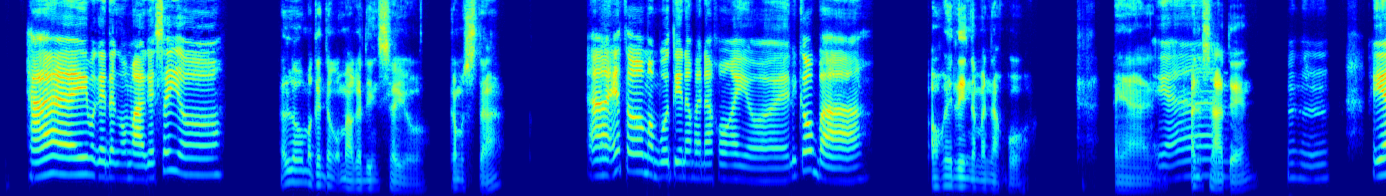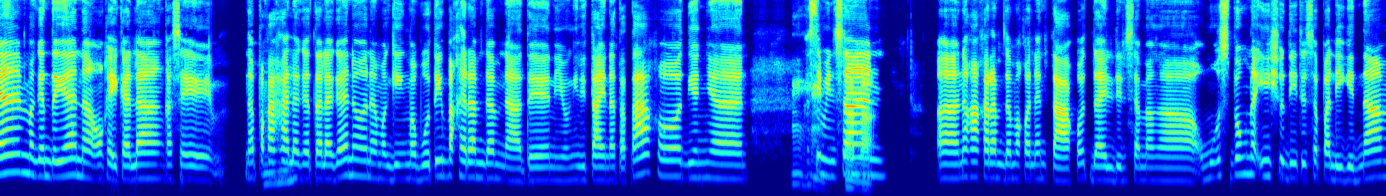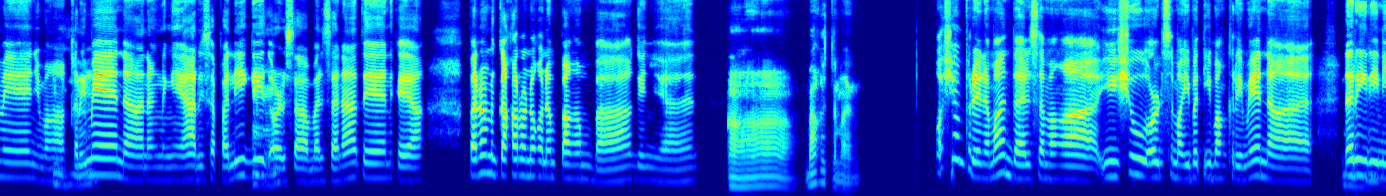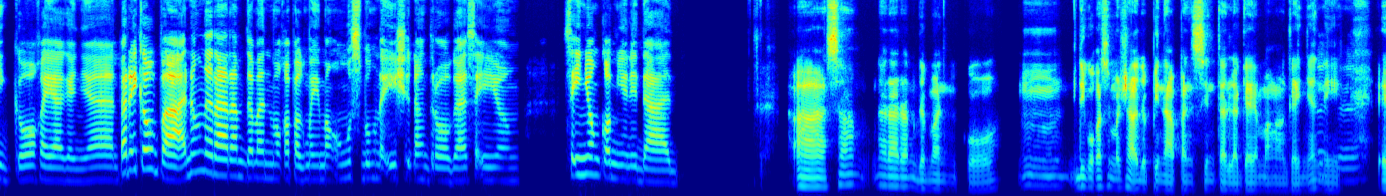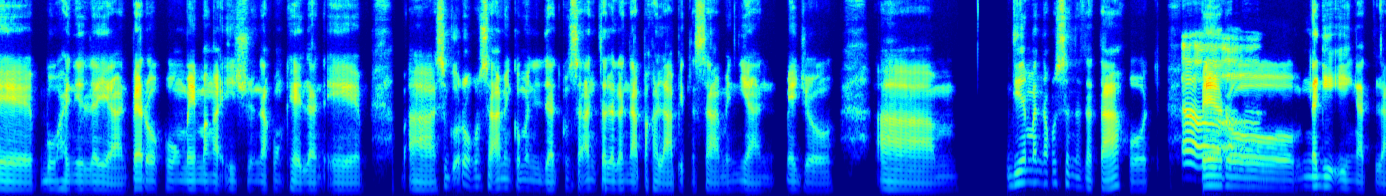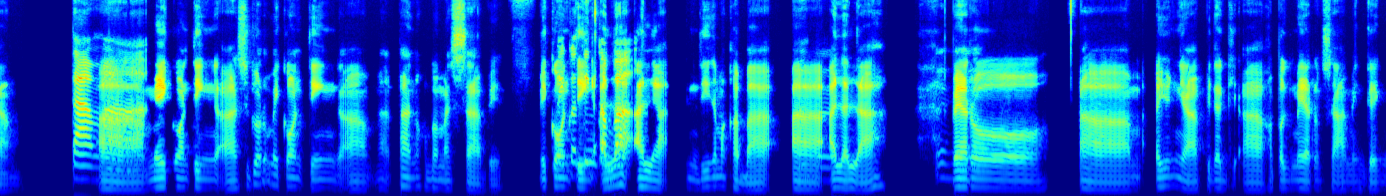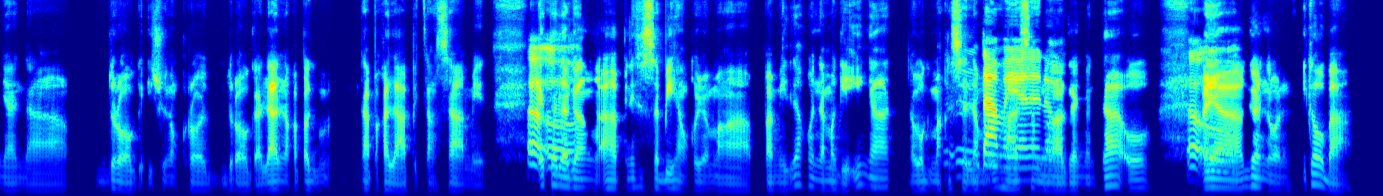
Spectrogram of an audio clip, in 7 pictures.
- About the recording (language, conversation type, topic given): Filipino, unstructured, Ano ang nararamdaman mo kapag may umuusbong na isyu ng droga sa inyong komunidad?
- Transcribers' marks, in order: tapping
